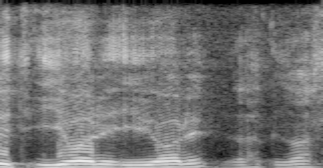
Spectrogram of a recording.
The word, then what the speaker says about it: Yoweri: You know, with the bush people, you know, you call it Yoweri. Is that how you say it? Yes, Yoweri.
